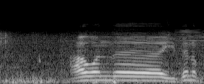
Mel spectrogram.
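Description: A man's voice at a handheld microphone, holding one long drawn-out 'aah' for about a second, with wind rumbling on the microphone before it.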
